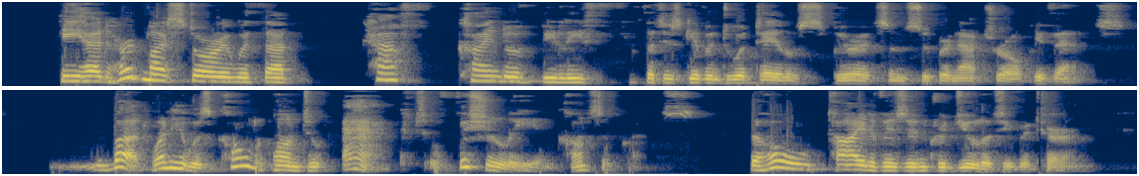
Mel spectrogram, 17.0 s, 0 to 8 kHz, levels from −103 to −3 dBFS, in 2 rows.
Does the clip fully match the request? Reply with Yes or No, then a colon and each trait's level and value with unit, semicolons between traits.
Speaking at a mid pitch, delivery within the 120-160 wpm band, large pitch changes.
Yes: medium, 155 Hz; average, 140 wpm; wide, 7.3 semitones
